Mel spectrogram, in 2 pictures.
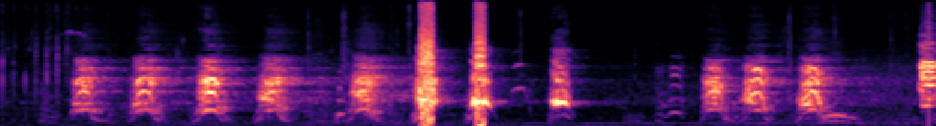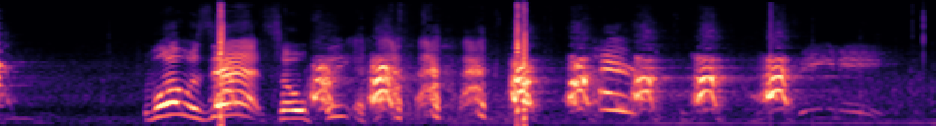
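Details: Beagles and dachshunds playing in water: a run of steady yapping barks, a brief pause, then arching, whining yelps that rise and fall, mixed with more barks and a human voice.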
